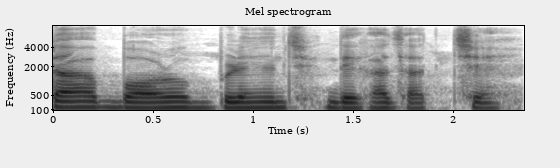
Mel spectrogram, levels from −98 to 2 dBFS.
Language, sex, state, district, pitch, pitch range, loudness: Bengali, male, West Bengal, Alipurduar, 145 Hz, 140-150 Hz, -17 LUFS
